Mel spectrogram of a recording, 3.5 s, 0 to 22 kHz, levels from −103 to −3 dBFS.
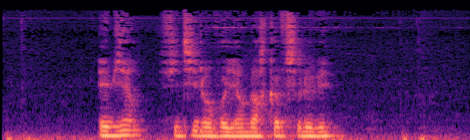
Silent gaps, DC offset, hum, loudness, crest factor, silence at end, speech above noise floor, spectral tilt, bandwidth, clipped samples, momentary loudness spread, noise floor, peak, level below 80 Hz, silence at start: none; under 0.1%; none; -25 LUFS; 16 dB; 0.25 s; 23 dB; -6.5 dB/octave; 16 kHz; under 0.1%; 23 LU; -46 dBFS; -10 dBFS; -46 dBFS; 0.05 s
